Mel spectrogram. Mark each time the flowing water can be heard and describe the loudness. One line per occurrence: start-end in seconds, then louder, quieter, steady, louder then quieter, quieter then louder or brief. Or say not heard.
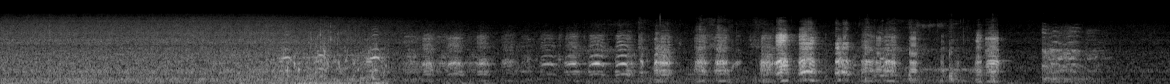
0.0-11.6 quieter.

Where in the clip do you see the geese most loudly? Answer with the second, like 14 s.
8 s.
